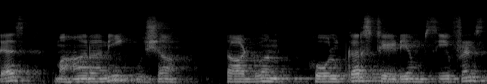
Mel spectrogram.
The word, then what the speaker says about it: Holkar: Third one, Holkar Stadium. See friends, the first three letters is HOL. Its pronunciation is Hall.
